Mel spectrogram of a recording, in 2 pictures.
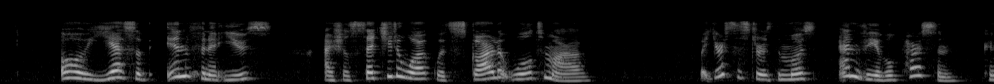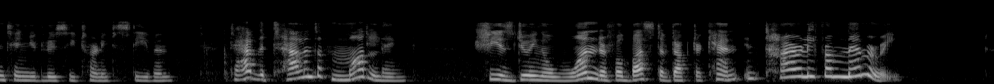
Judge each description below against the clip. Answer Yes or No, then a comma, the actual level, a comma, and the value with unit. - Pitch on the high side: Yes, high, 230 Hz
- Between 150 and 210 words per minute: No, average, 140 wpm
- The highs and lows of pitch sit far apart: Yes, wide, 7.4 semitones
